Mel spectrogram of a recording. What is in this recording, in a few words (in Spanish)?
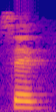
"sed", Silabas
